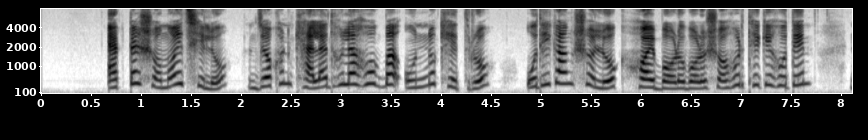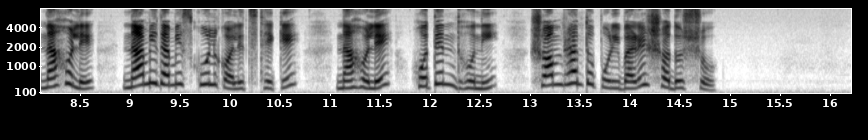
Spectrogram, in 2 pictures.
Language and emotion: Bengali, neutral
